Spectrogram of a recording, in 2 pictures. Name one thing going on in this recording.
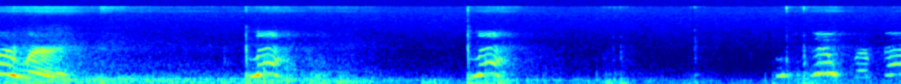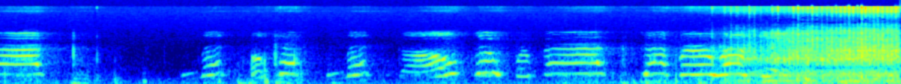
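An electronic toy airplane plays short tinny tones and jingles as its buttons are pressed.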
